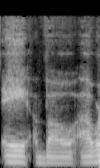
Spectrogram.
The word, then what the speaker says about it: AVO: It's spelled AVO, pronounced AVO.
